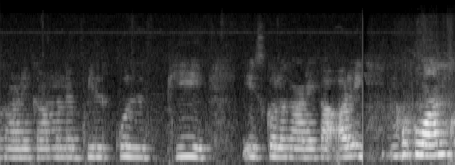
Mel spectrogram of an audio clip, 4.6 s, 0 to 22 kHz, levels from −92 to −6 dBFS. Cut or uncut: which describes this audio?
cut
